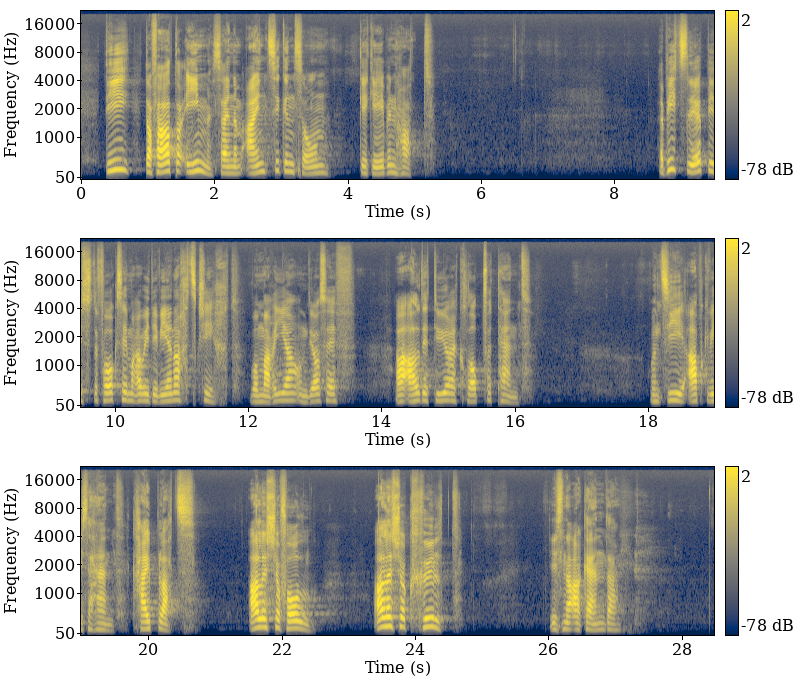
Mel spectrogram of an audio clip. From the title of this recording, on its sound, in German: Weihnachtsgottesdienst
